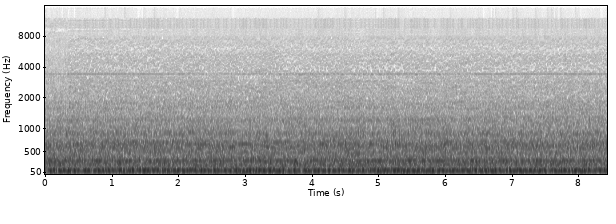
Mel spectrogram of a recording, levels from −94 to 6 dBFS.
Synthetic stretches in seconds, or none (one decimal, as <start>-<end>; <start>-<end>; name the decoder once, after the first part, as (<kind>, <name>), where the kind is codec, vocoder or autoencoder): 2.2-6.4 (codec, SNAC)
